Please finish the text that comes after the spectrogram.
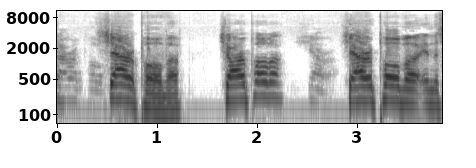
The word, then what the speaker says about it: Sharapova: sharo how do you say her name sharov Sharapova Sharapova Shar Sharapova in the city have to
